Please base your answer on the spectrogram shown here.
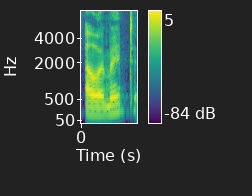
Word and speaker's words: LMNT: l m n t yes it's pronounced element but it's drink l m n t dot com slash austin af for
